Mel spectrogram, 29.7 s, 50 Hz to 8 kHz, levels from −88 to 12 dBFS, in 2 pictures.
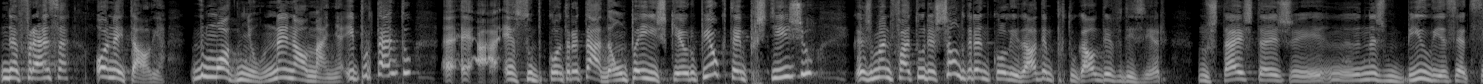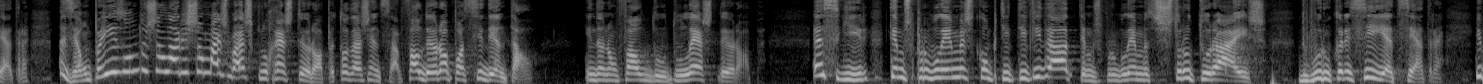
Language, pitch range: Portuguese, 200-285 Hz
